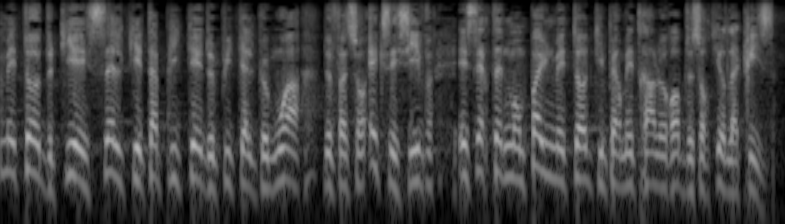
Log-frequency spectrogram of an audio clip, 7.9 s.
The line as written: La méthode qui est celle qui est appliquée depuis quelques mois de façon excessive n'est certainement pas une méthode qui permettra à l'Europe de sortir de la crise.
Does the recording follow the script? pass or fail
pass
